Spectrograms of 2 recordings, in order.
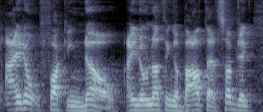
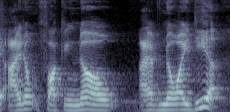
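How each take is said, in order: First: Slow honest admission. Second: Slow, plain "I don't fucking know"; unbothered slow shrug of a line; slow honest admission. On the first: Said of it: "people will respect you more for saying". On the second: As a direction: admit it slowly and flatly. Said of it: "It's okay to say". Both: Shown as a demonstration.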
